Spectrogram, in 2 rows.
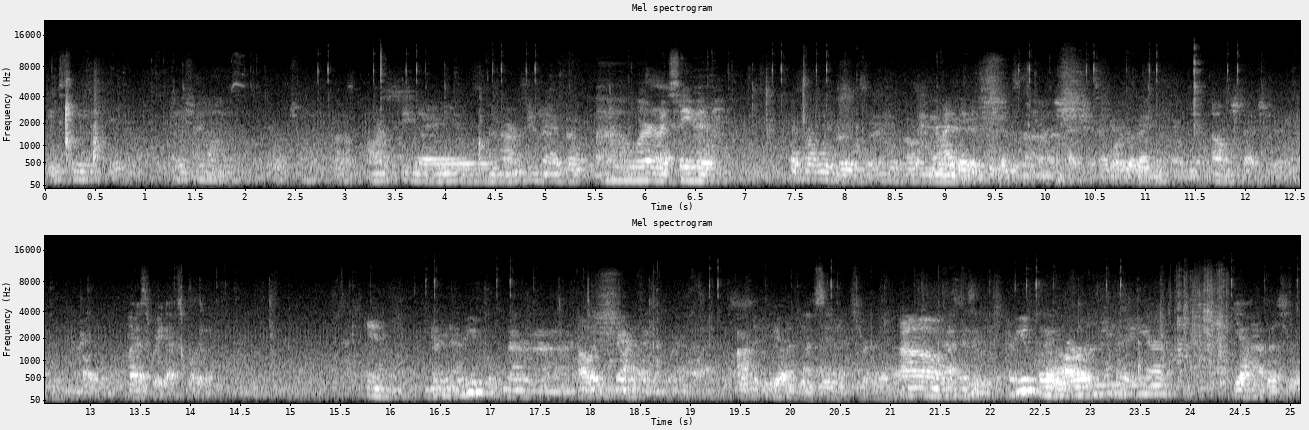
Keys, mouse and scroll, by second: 11.2 scroll, 21.9 alt+Tab.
